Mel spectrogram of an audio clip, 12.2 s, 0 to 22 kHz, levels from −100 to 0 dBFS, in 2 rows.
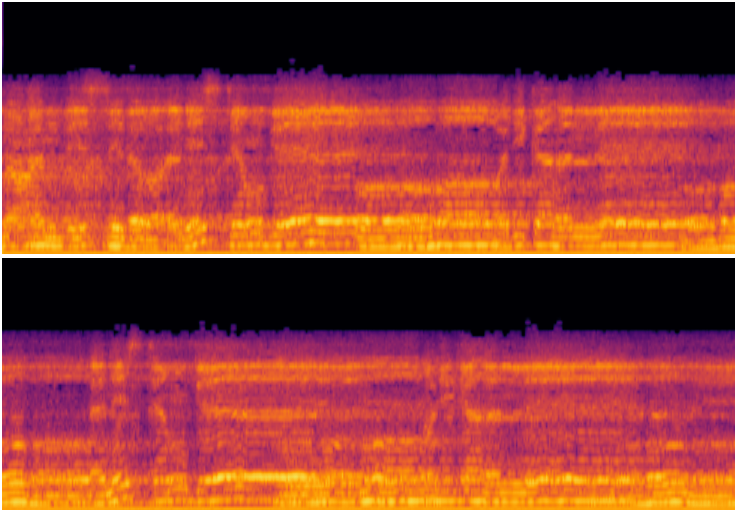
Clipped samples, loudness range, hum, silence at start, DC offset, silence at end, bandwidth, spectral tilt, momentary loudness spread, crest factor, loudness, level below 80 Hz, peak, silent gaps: under 0.1%; 2 LU; none; 0 s; 8%; 0 s; 6.6 kHz; -7.5 dB/octave; 6 LU; 14 dB; -16 LUFS; -48 dBFS; -2 dBFS; none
